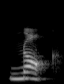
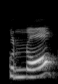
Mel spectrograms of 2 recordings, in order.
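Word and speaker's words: knock: Words देखिए इसे। के एन ओ सी के। यह क्या हुआ? नॉक यानी कि खटखटाना। नॉक। तो इसे कनॉक नहीं बोलते हैं। यहां पे जो के है वह साइलेंट है। यह क्या कहलाएगा? नॉक कहलाएगा।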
